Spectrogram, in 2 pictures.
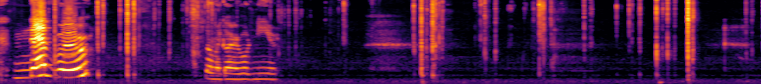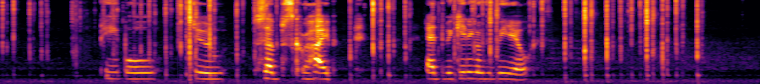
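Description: Keys click on a keyboard as someone types.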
